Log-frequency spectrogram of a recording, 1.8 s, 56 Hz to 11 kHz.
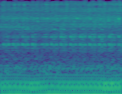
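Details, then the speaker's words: Volvo 940 Turbo bought sight unseen, restarted: steady low idle with an uneven lumpy pulse and faint high tone, not idling correctly; 50 lb oil pressure, dash gauge doesn't work, oily smell; rough idle. "hold on a second it's um not idling for whatever reason go ahead and start it again okay I was saying it's not idling"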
